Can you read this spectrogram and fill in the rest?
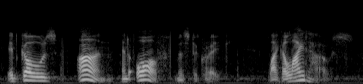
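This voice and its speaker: A man's voice: on the high side, wildly swooping pitch, unhurried, heavily acted. An American actor playing a sarcastic, articulate male boarder with florid mock-polite speech, in mid-century radio drama style. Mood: sardonic complaining. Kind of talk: 1940s-50s American radio drama acting. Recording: dull vintage radio recording.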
